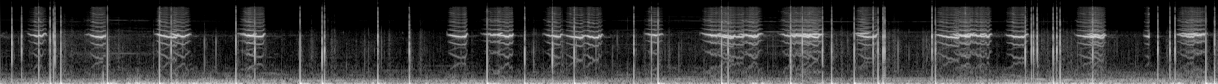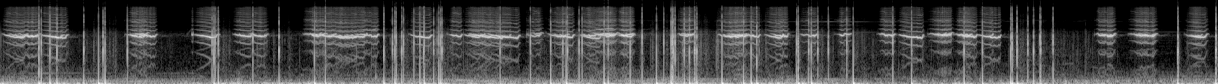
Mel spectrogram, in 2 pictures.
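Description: Pyrotechnic charges popping and crackling in quick, irregular succession, simulating bomb and gunfire hits during a mock air raid by model warplanes. A repeated high wavering chirp sounds over the bangs.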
